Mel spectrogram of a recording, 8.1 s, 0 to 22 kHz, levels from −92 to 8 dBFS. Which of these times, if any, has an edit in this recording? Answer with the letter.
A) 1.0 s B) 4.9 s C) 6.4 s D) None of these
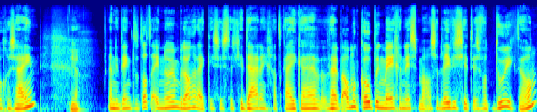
D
